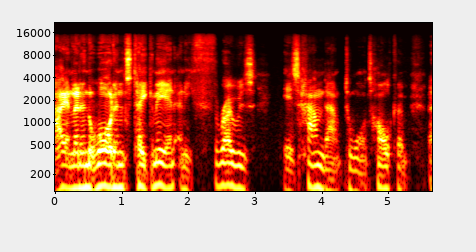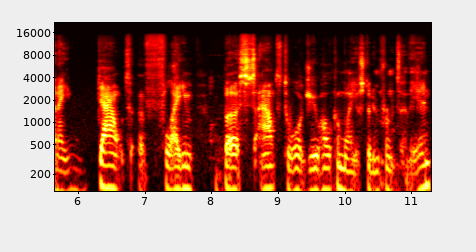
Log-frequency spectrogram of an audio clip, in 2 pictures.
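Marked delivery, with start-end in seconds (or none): 0.0-1.8 rough, gruff, loud yell, hollered out. Game master voicing a character who shouts toward a player: deep gruff shout. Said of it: "in a sort of deep, gruff voice, he shouts out".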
